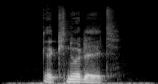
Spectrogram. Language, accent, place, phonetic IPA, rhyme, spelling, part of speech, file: German, Germany, Berlin, [ɡəˈknʊdl̩t], -ʊdl̩t, geknuddelt, verb, De-geknuddelt.ogg
- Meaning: past participle of knuddeln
